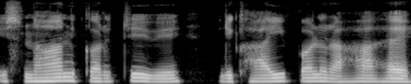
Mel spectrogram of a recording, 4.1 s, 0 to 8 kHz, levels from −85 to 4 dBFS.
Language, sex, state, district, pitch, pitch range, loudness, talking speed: Hindi, male, Bihar, Kaimur, 110 Hz, 105-120 Hz, -19 LUFS, 100 wpm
